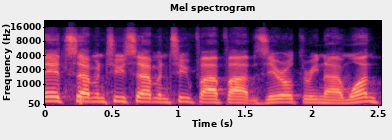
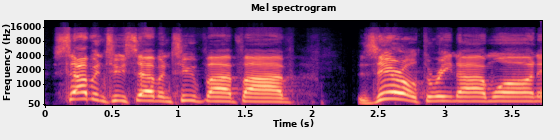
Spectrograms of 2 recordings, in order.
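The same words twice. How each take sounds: First: Said in the usual way. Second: Phone number louder and slow, every digit "Seven two seven two five five zero three nine one" pressed separately; slow, emphatic phone number. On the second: Shown as a demonstration. Host announcing the call-in number to listeners, slow and loud. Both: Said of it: "Open phone line".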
